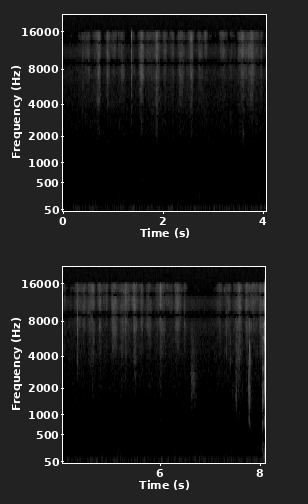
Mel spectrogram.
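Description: Near silence: room tone with faint, scattered soft ticks and rustles of a crochet hook working yarn into double crochet stitches.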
